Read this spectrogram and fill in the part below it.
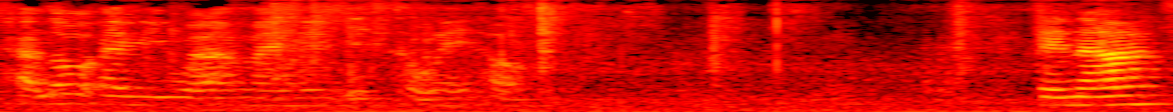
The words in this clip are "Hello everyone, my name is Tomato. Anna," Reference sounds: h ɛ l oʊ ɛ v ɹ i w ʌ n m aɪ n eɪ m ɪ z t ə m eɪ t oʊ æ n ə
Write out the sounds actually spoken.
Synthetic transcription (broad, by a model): h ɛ l oʊ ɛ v i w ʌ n m aɪ n eɪ m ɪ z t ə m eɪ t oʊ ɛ n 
